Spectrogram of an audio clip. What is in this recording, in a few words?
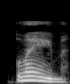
"Lame", English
